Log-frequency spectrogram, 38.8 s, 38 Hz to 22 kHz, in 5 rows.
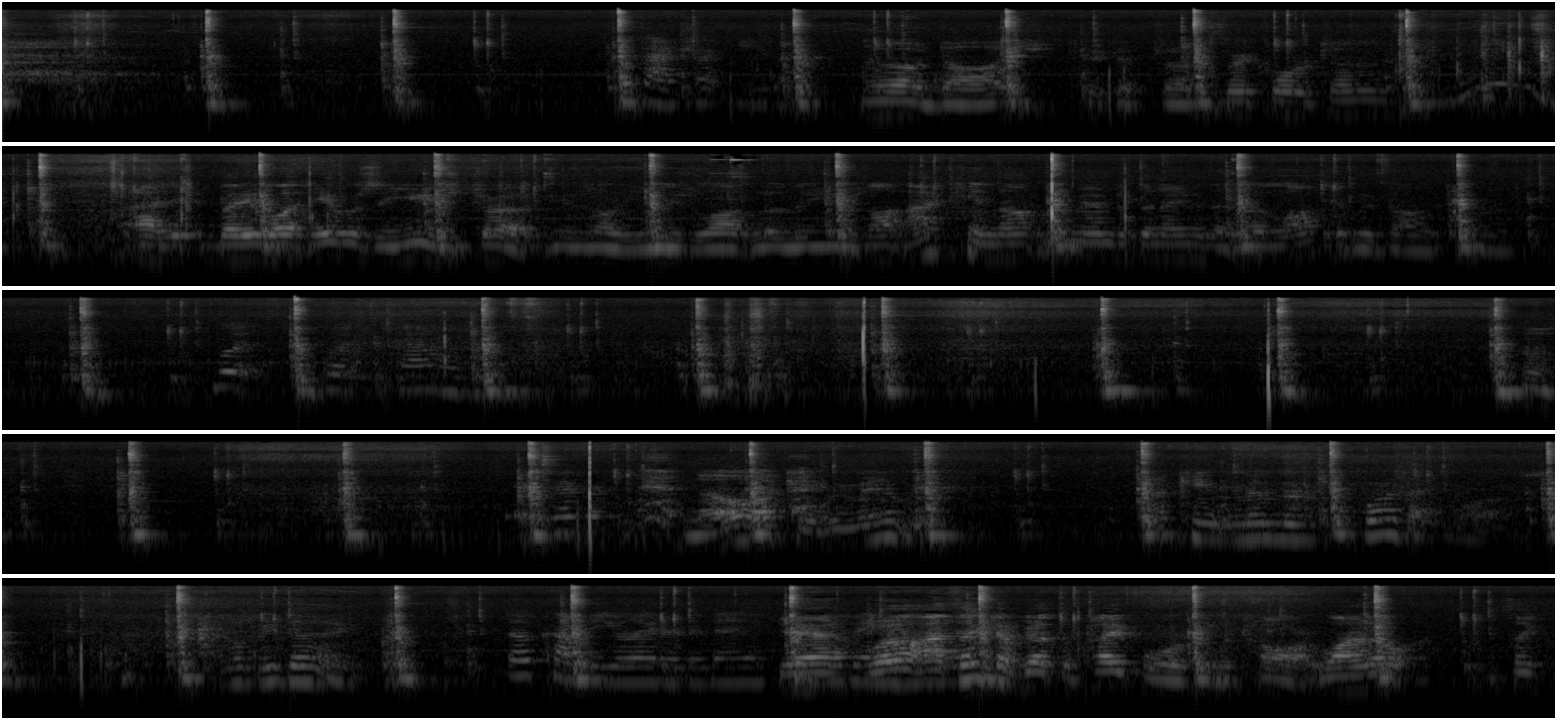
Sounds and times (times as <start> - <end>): Tick-tock: 0.4 - 3.2, 11.9 - 12.1, 13.0 - 17.1, 19.8 - 26.4, 33.0 - 35.1, 37.8 - 38.7
Tick: 1.0 - 3.2, 19.8 - 20.0, 21.0 - 26.4, 33.0 - 34.6.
